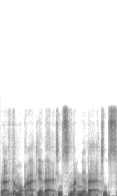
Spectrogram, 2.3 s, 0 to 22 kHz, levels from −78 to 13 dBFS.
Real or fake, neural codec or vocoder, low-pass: fake; autoencoder, 22.05 kHz, a latent of 192 numbers a frame, VITS, trained on many speakers; 9.9 kHz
